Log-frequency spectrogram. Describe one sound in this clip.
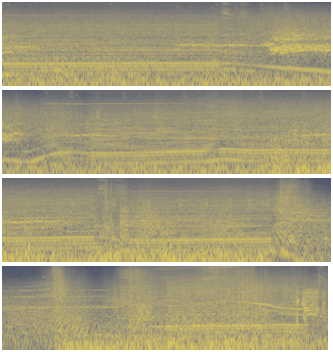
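Tyres hiss over a snowy road.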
